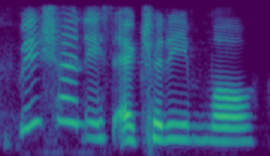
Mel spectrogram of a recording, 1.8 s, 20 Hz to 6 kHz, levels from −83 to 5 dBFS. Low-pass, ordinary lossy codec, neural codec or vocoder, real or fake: 5.4 kHz; none; codec, 16 kHz, 1 kbps, X-Codec, HuBERT features, trained on LibriSpeech; fake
